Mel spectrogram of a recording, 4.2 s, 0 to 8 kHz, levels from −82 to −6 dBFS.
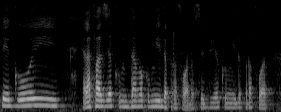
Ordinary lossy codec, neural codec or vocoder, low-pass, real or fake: none; none; 7.2 kHz; real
